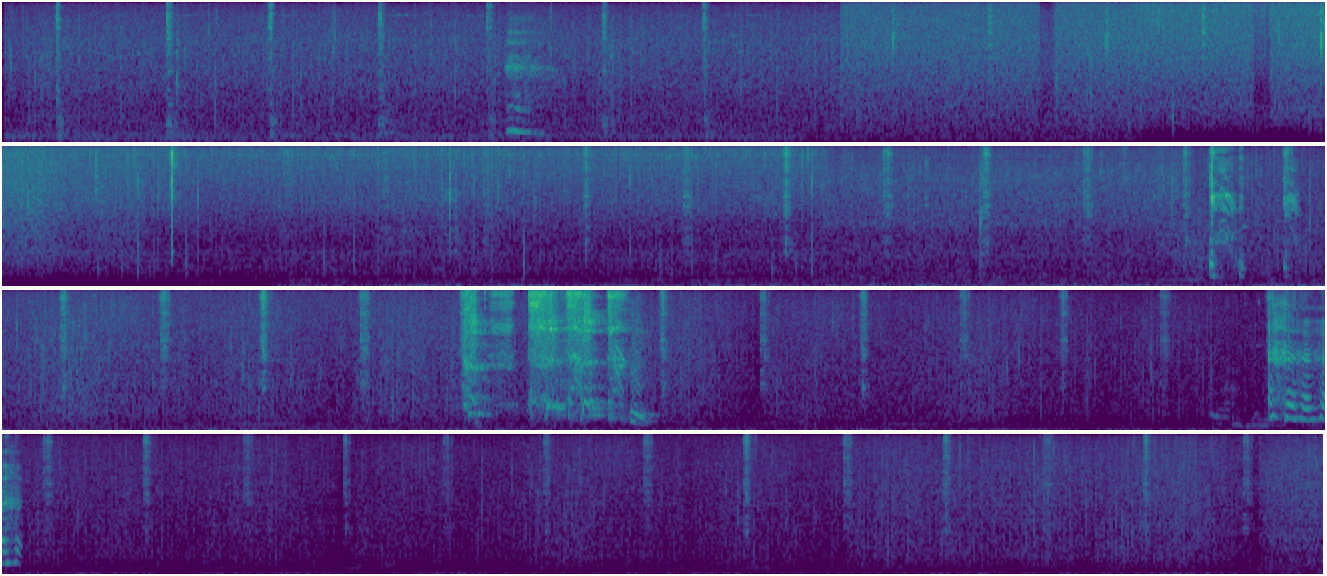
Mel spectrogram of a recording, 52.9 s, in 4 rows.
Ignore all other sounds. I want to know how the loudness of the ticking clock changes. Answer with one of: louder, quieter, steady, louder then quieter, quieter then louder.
quieter.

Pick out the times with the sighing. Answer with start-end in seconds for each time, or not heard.
5.0-5.5, 31.1-33.0, 38.5-39.9.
